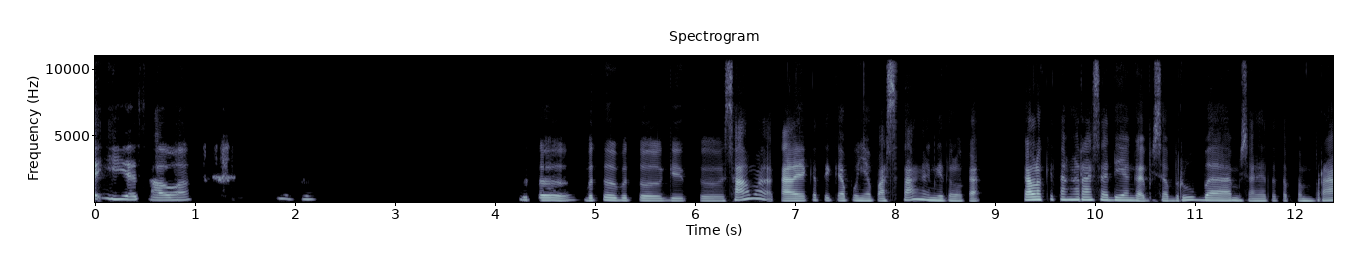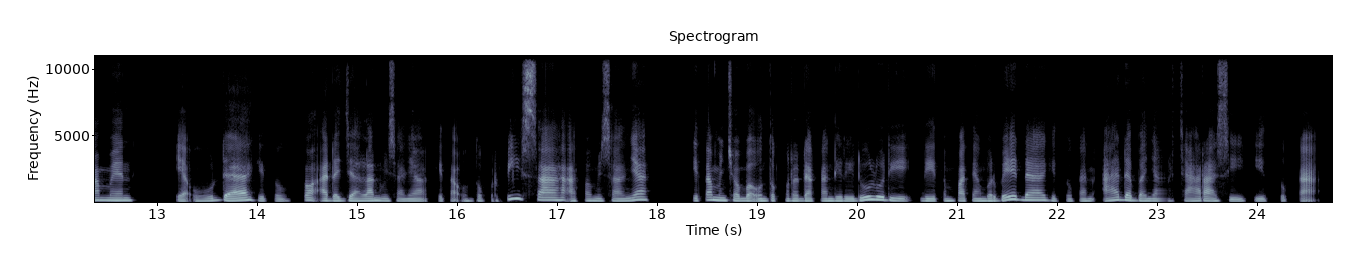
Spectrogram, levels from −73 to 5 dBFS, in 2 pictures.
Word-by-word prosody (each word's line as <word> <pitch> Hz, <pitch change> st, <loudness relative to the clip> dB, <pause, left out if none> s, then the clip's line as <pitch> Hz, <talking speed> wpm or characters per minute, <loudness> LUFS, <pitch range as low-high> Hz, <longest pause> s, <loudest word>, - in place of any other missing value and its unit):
Iya, 245 Hz, -2 st, +3 dB, 0.2 s
sama. 185 Hz, +1 st, +1 dB, 0.9 s
Aduh. 240 Hz, -3 st, -9 dB, 2.0 s
Betul, 180 Hz, -2 st, 0 dB
betul 175 Hz, +1 st, 0 dB
betul 165 Hz, -1 st, -1 dB, 0.2 s
gitu. 150 Hz, -2 st, -5 dB
Sama 275 Hz, -, +2 dB
kayak 160 Hz, +2 st, +6 dB
ketika 170 Hz, -2 st, -3 dB
punya 160 Hz, -1 st, -1 dB
pasangan 185 Hz, +8 st, 0 dB
gitu 160 Hz, -2 st, +1 dB
loh, 140 Hz, -, -4 dB
Kak. 130 Hz, -2 st, -2 dB, 0.4 s
kalo 210 Hz, +2 st, +8 dB
kita 220 Hz, -2 st, -1 dB
ngerasa 200 Hz, -1 st, +3 dB
dia 180 Hz, -1 st, +2 dB
nggak 150 Hz, -4 st, +2 dB
bisa 155 Hz, -2 st, -2 dB
berubah, 175 Hz, -1 st, +1 dB
misalnya 145 Hz, -2 st, -2 dB
tetep 140 Hz, -1 st, -11 dB
temperamen, 165 Hz, +4 st, +1 dB, 0.4 s
ya 120 Hz, -3 st, -1 dB
udah 155 Hz, +8 st, +3 dB
gitu, 135 Hz, -4 st, -7 dB, 0.2 s
toh 180 Hz, -1 st, +1 dB
ada 150 Hz, -2 st, +2 dB
jalan 145 Hz, +3 st, +2 dB
misalnya 130 Hz, -1 st, -3 dB
kita 130 Hz, -, -7 dB
untuk 130 Hz, +1 st, -8 dB
berpisah, 190 Hz, -, +2 dB
atau 140 Hz, +2 st, -3 dB
misalnya 145 Hz, +8 st, 0 dB, 0.5 s
kita 155 Hz, +4 st, -1 dB
mencoba 150 Hz, -5 st, +1 dB
untuk 140 Hz, +2 st, -2 dB
meredakan 135 Hz, -1 st, -1 dB
diri 135 Hz, -1 st, +1 dB
dulu 215 Hz, +7 st, +5 dB
di 150 Hz, -5 st, -1 dB
di 140 Hz, -1 st, 0 dB
tempat 140 Hz, -1 st, -3 dB
yang 135 Hz, -, +1 dB
berbeda 185 Hz, -, +3 dB
gitu 125 Hz, -1 st, -8 dB
kan, 130 Hz, +1 st, -4 dB
ada 185 Hz, +4 st, +2 dB
banyak 135 Hz, -3 st, -2 dB, 0.2 s
cara 140 Hz, +2 st, +1 dB
sih 125 Hz, -2 st, -4 dB
gitu, 130 Hz, -1 st, -7 dB
Kak. -, -, -1 dB
160 Hz, 135 wpm, -25 LUFS, 140-185 Hz, 2.0 s, kalo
